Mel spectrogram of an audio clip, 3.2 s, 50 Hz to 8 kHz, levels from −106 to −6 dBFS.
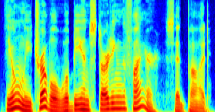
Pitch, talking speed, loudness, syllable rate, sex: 125 Hz, 205 wpm, -16 LUFS, 4.7 syllables/s, male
